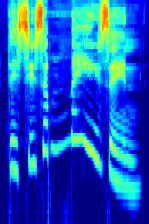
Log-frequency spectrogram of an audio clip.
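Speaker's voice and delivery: high, thrilled exclamation; amazed exclamation. A narrator's reading. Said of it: "exclaimed Drew".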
